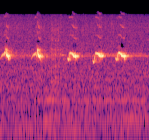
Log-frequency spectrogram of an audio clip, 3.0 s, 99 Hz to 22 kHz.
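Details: Mockingbird in a May 2007 evening concert repeating one whistled, slightly down-slurred note five times, about two per second, clear and steady against quiet background.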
